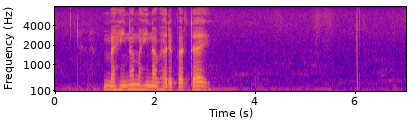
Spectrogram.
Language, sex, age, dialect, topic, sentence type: Magahi, male, 51-55, Central/Standard, banking, question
